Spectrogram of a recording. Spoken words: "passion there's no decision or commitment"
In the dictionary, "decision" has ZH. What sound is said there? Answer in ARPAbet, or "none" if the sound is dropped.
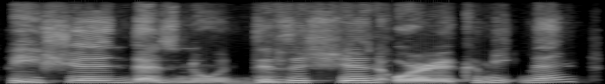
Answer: SH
